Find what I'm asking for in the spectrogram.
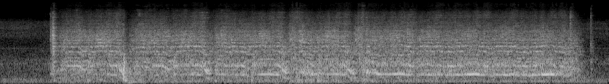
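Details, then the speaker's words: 1972 Chevelle Malibu, original numbers-matching small block with automatic, sat 15 years: key on, starter fluid sprayed. About five seconds of cranking with a few ragged sputters that never catch. "well it did sputter a little bit so that's good give it a little bit more give it some choke of course it'll take a little bit for it to get down into the uh cylinders"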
